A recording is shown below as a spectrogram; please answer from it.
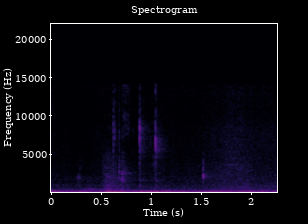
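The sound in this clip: Soft keyboard clicks as a presenter advances to the next slide during a talk on email subject lines: a few faint, scattered taps over a low steady hum, with no speech.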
